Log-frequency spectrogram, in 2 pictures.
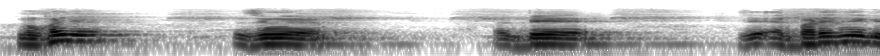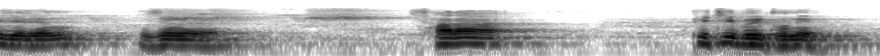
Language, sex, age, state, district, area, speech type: Bodo, male, 60+, Assam, Kokrajhar, rural, spontaneous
